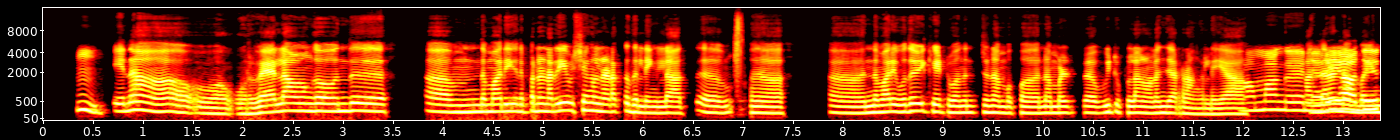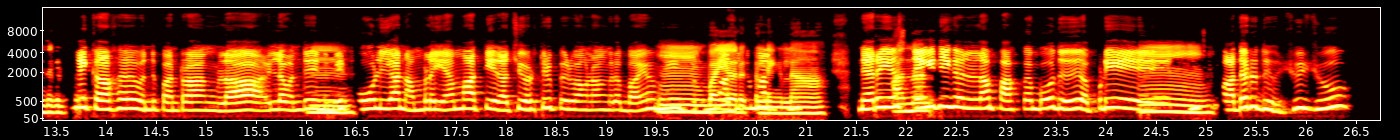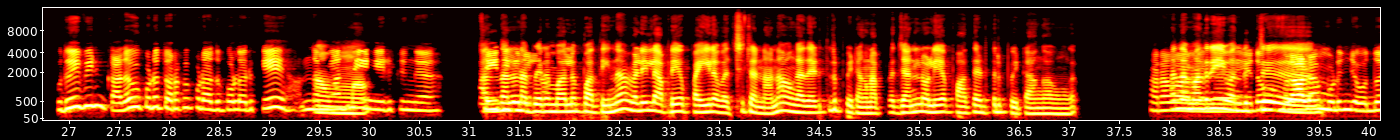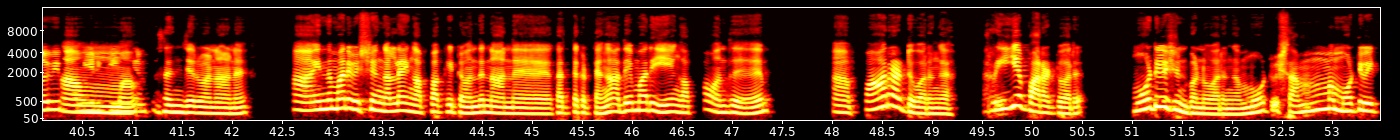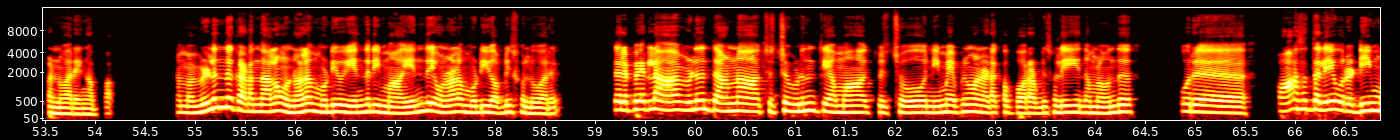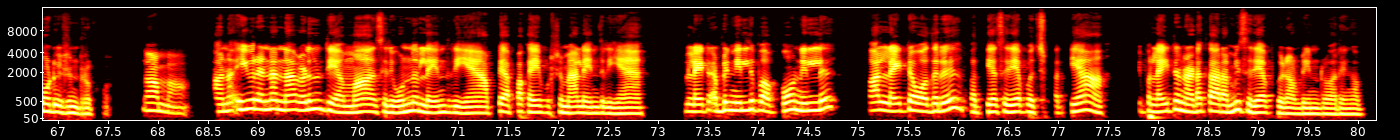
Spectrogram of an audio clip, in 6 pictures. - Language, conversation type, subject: Tamil, podcast, ஒரு பாத்திரத்தை உருவாக்கும்போது உங்கள் தனிப்பட்ட ரகசியம் என்ன?
- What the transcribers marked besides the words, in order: tsk; afraid: "நெறையா அது உண்மைக்காக, வந்து பண்றாங்களா … மாதிரி இருக்குங்க. செய்திகளெல்லாம்"; "இருக்குங்க" said as "இருக்கு"; inhale; "அப்படின்னு" said as "அப்டி"; in English: "டீமோட்டிவேஷன்"; other background noise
